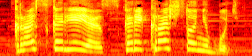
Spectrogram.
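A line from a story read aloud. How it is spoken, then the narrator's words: Delighted shout. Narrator (Russian): Мишка обрадовался и как закричит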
